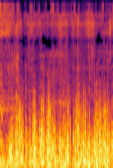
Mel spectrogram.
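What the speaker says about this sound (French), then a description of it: "là les rafales" Strong wind gusts at a sailboat anchorage beside a Greek island village, a loud continuous rushing roar buffeting the microphone with no speech.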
